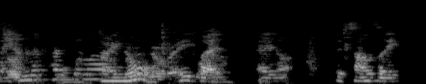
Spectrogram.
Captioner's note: people chattering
